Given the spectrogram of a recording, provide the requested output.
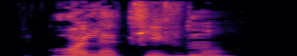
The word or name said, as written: relativement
